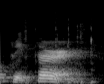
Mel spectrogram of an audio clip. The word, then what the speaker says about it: prepare: Another example, prepare. Prepare, you don't pronounce the letter E. You don't say prepare. You're saying prepare. The last sound is R.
